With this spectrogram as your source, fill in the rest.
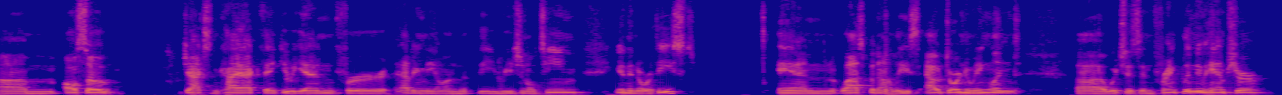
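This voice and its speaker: A man in his forties, a guest on a casual podcast chat, talking with eager, promotional enthusiasm. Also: fairly low pitch. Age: 40s.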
